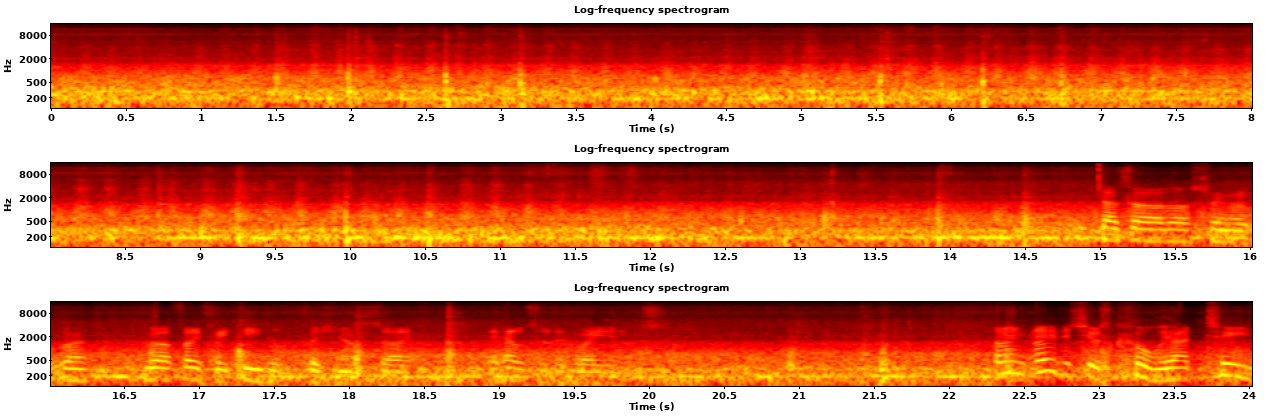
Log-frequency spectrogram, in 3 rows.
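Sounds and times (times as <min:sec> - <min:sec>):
rumble of wheels on rails: 0:00.0 - 0:24.0
rail-joint clicks: 0:01.0 - 0:20.1, 0:20.8 - 0:23.9.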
